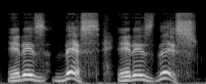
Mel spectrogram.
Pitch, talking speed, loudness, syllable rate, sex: 190 Hz, 175 wpm, -16 LUFS, 3.5 syllables/s, male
